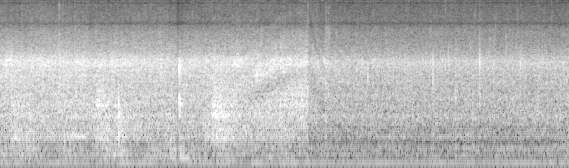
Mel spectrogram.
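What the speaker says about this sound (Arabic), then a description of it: "هاد الفلفله يطيحوا مزيان، لانها الفلفله هذه الفلفله الحمراء ولا الصفراء كتاخذ الطياب شويه" Red and yellow bell peppers frying with onion in a pan for stuffed potatoes with kofta, a steady close sizzle that drops a little quieter partway through, with no talking.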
